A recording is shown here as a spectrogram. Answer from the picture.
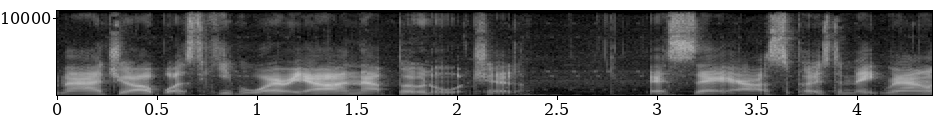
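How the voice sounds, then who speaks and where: Putting on a character voice, a man rattles along at a very fast pace with a fairly low pitch. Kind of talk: folksy, old-West phrasing.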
